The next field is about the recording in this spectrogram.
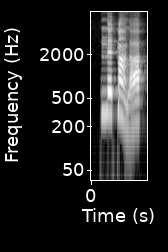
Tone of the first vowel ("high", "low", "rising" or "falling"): high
